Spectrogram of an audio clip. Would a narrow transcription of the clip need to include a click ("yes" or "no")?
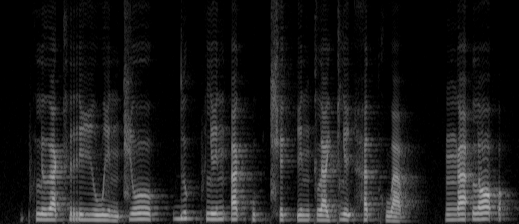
no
